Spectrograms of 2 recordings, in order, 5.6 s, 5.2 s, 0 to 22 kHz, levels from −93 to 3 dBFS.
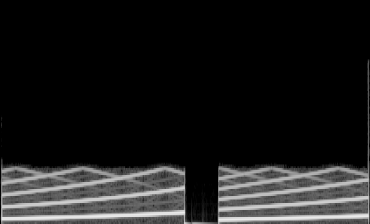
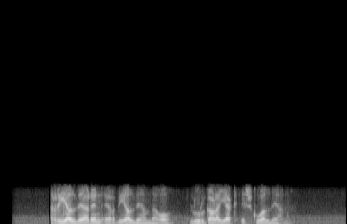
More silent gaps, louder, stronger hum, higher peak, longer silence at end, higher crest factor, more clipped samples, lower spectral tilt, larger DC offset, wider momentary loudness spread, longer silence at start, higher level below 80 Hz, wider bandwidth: neither; first, -7 LUFS vs -20 LUFS; neither; about the same, -4 dBFS vs -4 dBFS; second, 0 s vs 0.85 s; second, 2 dB vs 18 dB; neither; second, 3.5 dB/octave vs -11 dB/octave; neither; second, 2 LU vs 14 LU; second, 0 s vs 0.75 s; first, -40 dBFS vs -60 dBFS; first, 5.8 kHz vs 4 kHz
